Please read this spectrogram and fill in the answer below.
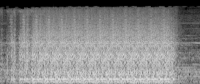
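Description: A loud burst of rapid-fire electronic noise, dense repeating pulses over a steady low tone, that cuts off abruptly near the end.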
